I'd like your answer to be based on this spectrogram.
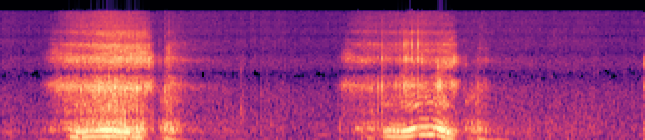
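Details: Brother sleeping, who denies snoring: two loud, rattling snores with a buzzing, vibrating quality on breathing in, separated by a quiet pause; snoring.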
